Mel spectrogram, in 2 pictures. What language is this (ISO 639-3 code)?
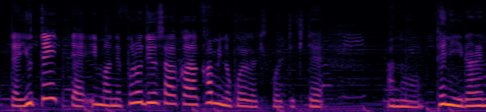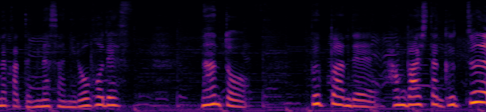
jpn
